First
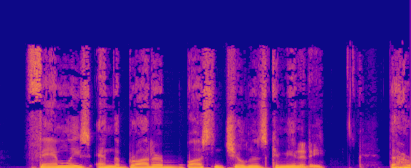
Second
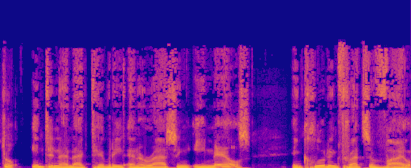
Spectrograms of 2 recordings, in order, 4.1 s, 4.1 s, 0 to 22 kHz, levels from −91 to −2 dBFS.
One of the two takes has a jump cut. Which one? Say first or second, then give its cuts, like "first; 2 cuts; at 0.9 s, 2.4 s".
second; 1 cut; at 1.2 s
